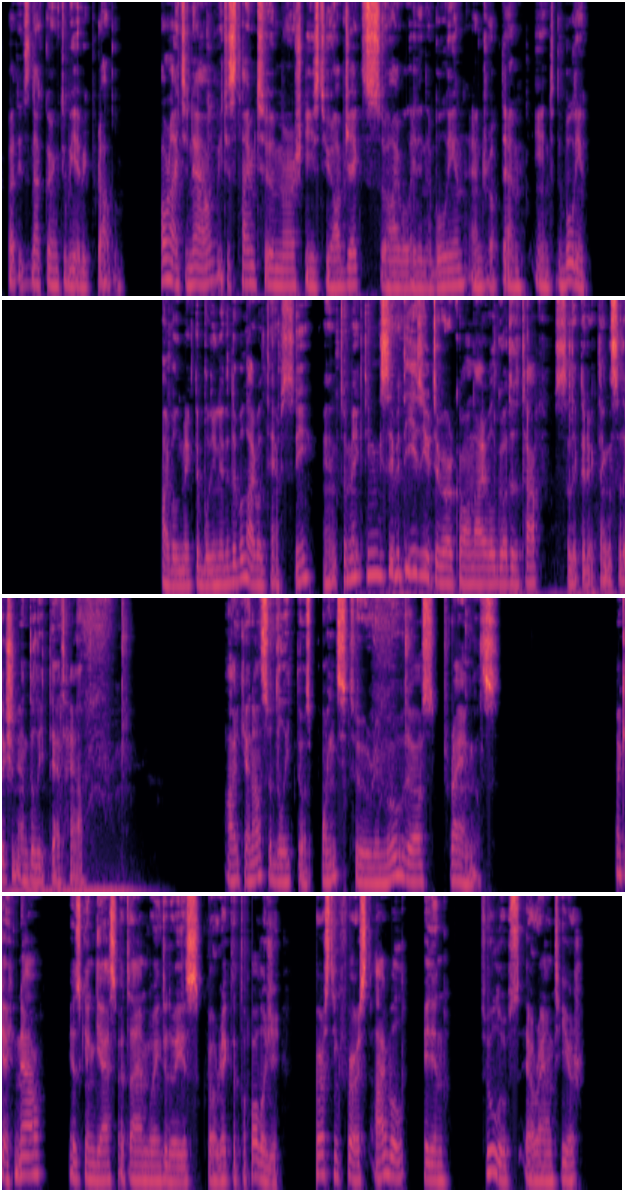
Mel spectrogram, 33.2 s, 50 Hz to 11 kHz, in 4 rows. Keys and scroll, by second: 12.0 c, 12.4 1, 15.2 KP_0, 17.4 Delete, 21.1 Delete, 23.1 Delete, 26.8 k, 27.3 l.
